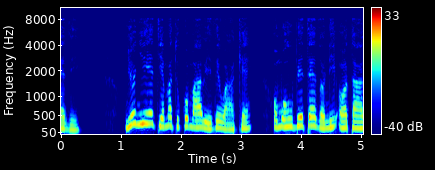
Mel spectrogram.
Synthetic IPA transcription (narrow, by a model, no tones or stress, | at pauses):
ðe | neoɲihetiɛmatukomaweðewakɛ | omohubeːtɛðɔniʔɔta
